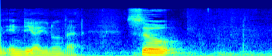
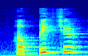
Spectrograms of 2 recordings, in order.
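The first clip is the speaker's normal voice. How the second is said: incredulous echo; 11 semitones higher than usual. Acted. Minister surprised by the prince.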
